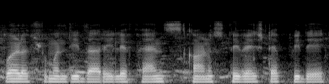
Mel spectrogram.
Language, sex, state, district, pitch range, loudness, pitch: Kannada, male, Karnataka, Dharwad, 125-130 Hz, -16 LUFS, 125 Hz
